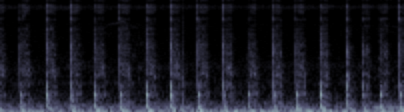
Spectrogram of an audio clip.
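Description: A plastic Apple Pencil tip rubs back and forth rapidly across a flat glass iPad screen, making many taps. Short, dry ticks with bright edges repeat about four times a second in an uneven rhythm over a low, steady hum.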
